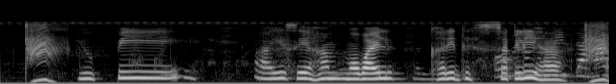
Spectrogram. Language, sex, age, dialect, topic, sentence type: Magahi, female, 51-55, Central/Standard, banking, question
